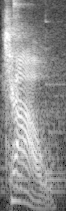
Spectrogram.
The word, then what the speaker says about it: chow: Y tenemos esta palabra que se pronuncia chau, con una ch seca.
